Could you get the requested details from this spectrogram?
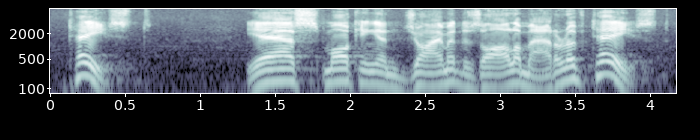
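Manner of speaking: normal talking voice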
